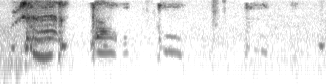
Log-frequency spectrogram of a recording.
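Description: A person coughs several times. A strong, rough first burst is followed by shorter, fainter coughs trailing off over a few seconds.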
